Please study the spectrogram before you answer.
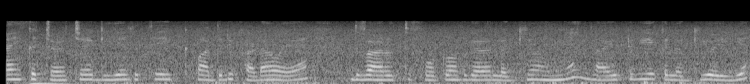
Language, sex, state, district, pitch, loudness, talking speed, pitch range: Punjabi, female, Punjab, Pathankot, 220 Hz, -16 LUFS, 175 wpm, 205-230 Hz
